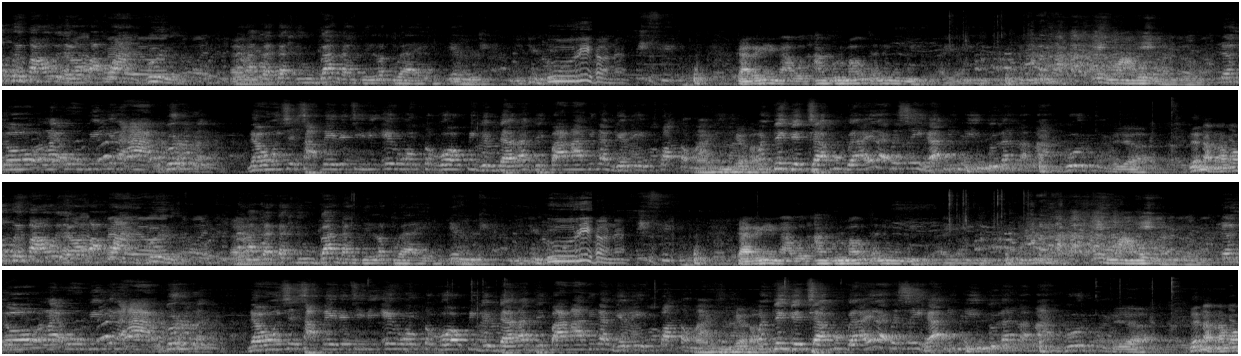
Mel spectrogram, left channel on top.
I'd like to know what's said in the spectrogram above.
kowe mau ya Pak Wanggul. Agak diubah dan dilek wae. Gurih ana. Garinge ngawut anggur mau jane ngene. Ayo. Lha yo lek umi ki lek anggur. Ya wong sing sapene cilike wong teko pinggir dalan dipangati kan nggih repot to, Mas. Mending nggih jamu wae lek wis sehat iki dolan nang anggur. Iya. Dan nak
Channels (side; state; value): both; normal; correlation 0.20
